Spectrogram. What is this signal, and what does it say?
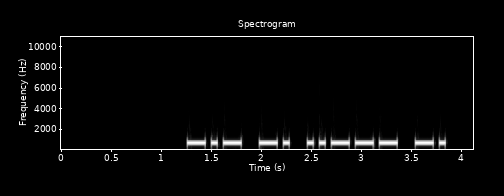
Morse code, heard as a keyed tone, about 21 wpm, 700 Hz. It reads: KN2N
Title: USA Call Signs - 4 Characters - Repeated 3x - 20wpm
